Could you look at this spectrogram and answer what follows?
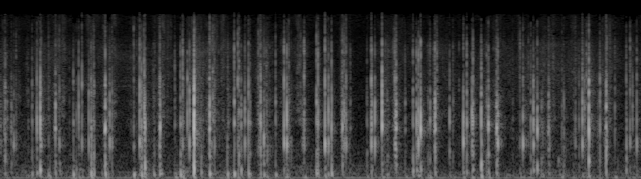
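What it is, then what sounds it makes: Cardboard crayon box. Long acrylic nails tap and scratch a small, hollow, printed yellow-green cardboard crayon box whose contents are not visible. A rapid, uneven series of dry, papery clicks and scrapes plays out, bright and crinkly with little low end. Each tap stops almost instantly.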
